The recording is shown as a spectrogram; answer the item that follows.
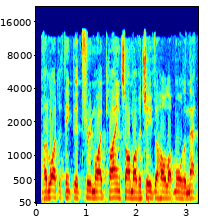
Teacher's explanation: the Australian habit of ending a sentence with the rising inflection · the rising tone makes a statement sound like a query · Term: high rising terminal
